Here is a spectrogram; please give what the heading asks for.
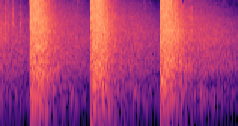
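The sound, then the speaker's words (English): Three gunshots ring out at night near a camp. Each is a sharp, loud crack with a short fading tail, and they come less than a second apart. “One night, near midnight, you hear several guns fired west of camp. Then suddenly more shots are fired east of camp.”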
